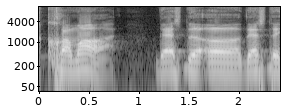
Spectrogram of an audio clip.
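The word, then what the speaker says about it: חָמַד: that yep right there that's good strongs definitions kamad that's how you pronounce it it's kamad that's the uh that's the Hebrew pron pronunciation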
